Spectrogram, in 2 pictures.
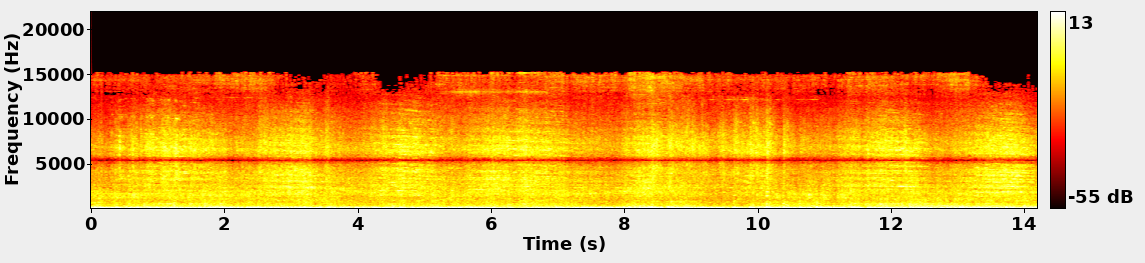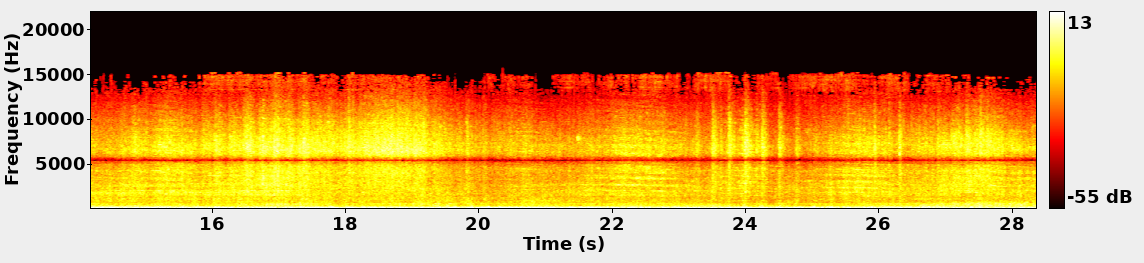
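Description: Double-stack container well cars of a freight train rolling past close by: a steady rumble of steel wheels on rail with clickety-clack over the rail joints.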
